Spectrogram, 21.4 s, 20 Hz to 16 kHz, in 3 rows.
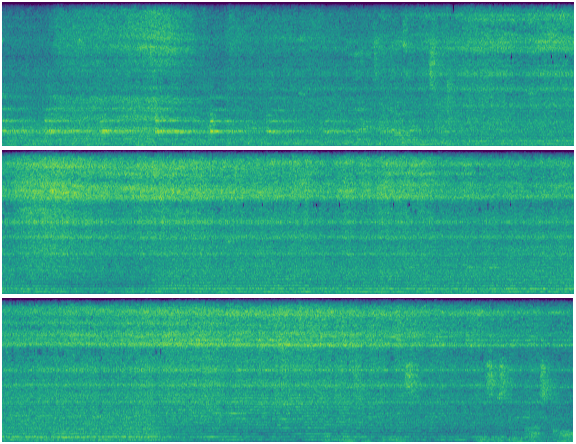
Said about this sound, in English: Here comes train 193, the southbound Northeast Regional to Washington Union Station.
